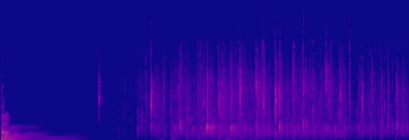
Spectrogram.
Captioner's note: audience applauding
